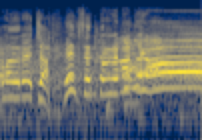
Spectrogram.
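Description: Men's voices on a football broadcast: quick speech for about a second, then one long held shout that starts a little over a second in as a goal is scored.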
